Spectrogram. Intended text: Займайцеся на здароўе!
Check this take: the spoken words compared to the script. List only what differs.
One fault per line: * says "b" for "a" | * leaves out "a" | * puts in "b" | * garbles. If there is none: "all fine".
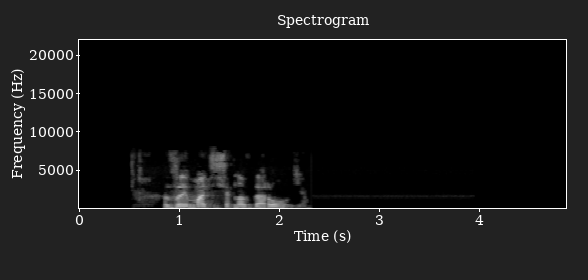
all fine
